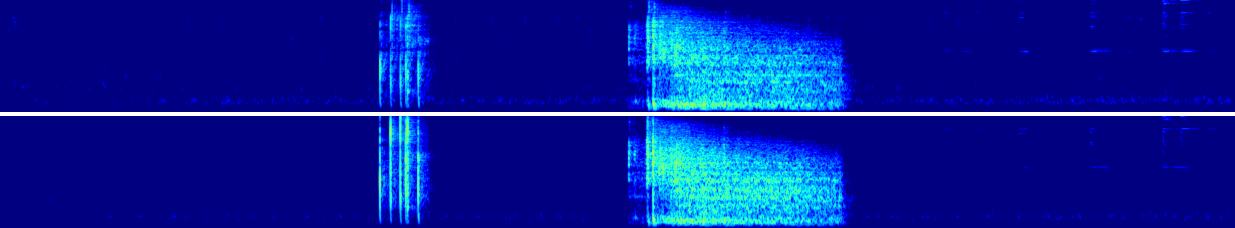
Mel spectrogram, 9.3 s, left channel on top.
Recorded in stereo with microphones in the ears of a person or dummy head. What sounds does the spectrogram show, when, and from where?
2.9 s a pop: 65° right (ahead or behind), 0.6 m
4.7 s an explosion: 35° right (ahead or behind), 1.0 m
7.1 s a clink: 10° right (ahead or behind), 5 m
